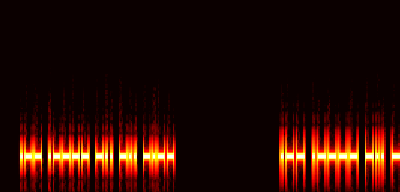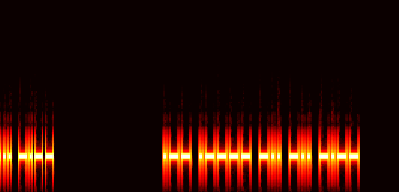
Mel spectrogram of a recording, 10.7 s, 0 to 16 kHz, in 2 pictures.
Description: Morse code, heard as a keyed tone, about 35 wpm, 700 Hz. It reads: W1DDY W1DDY W1DDY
